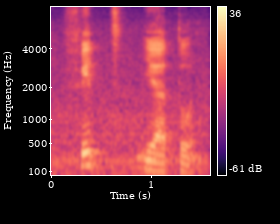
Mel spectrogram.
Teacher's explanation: huruf ta ketika disukun ya, maka dia harus dimunculkan sifat hamsnya. Hams itu aliran nafas ya. Fit bukan fit tapi ada sedikit sisa nafasnya.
